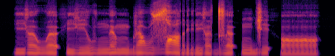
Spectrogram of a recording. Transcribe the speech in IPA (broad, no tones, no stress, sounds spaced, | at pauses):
j ə w ə ʔ j i w n ɘ m b ɛ w zˤ i r j ə d l ə ʔ ŋ ɡ i ʔ ɔ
